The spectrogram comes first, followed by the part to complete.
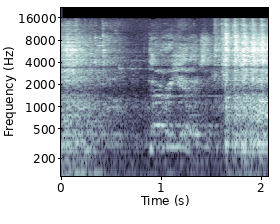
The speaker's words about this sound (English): All right, we go to the bullpen and get in an elevator.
